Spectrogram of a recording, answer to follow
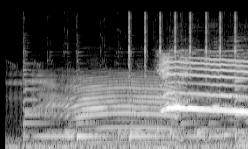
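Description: A cow mooing: one long drawn-out call that swells about one and a half seconds in and slowly falls in pitch. Under it runs light music with a quick, even ticking beat.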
